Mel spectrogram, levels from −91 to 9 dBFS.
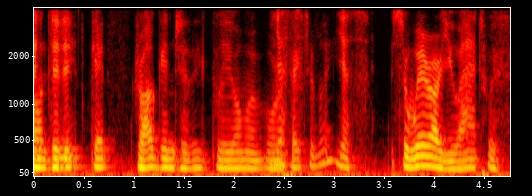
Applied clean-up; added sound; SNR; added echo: none; none; none; none.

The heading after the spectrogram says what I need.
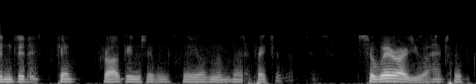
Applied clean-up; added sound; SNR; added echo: neural separator model SepFormer WHAMR!.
